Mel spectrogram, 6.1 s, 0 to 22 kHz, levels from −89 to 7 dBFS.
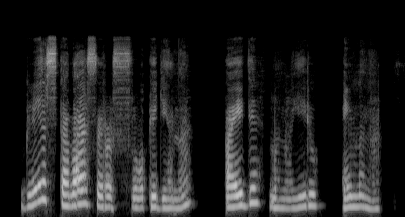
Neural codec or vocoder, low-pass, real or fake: codec, 44.1 kHz, 1.7 kbps, Pupu-Codec; 10.8 kHz; fake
